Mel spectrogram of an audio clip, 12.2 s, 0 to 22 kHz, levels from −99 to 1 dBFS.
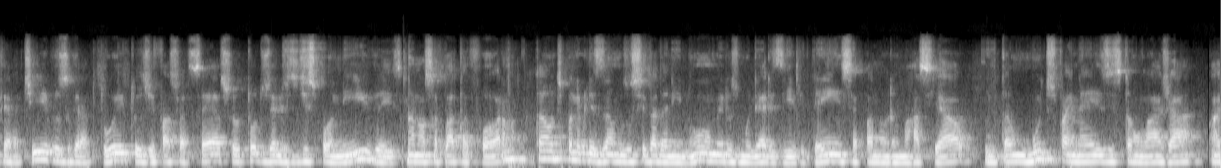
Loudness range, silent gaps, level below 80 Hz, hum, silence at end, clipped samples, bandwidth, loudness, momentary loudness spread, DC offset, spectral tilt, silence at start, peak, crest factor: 1 LU; none; -40 dBFS; none; 0 s; under 0.1%; 9.6 kHz; -11 LUFS; 4 LU; under 0.1%; -7 dB/octave; 0 s; 0 dBFS; 10 dB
